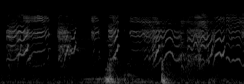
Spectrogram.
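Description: Newborn ferret kits squeaking: many short, thin, wavering high squeaks overlapping one another.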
